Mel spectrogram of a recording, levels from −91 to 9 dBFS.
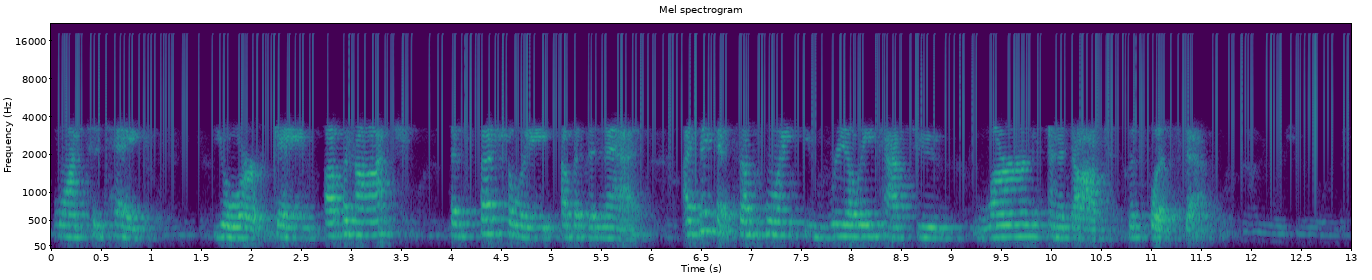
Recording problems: phone-call audio; poor line; nothing above 3 kHz
off-mic speech; far
room echo; slight; dies away in 0.6 s
muffled; very slightly; fading above 4 kHz
crackle, like an old record; noticeable; 15 dB below the speech
voice in the background; faint; throughout; 25 dB below the speech

